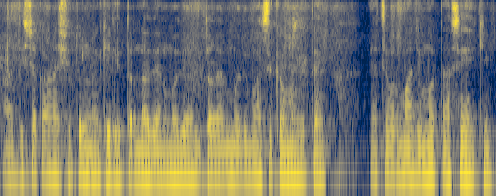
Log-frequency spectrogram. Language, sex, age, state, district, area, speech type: Marathi, male, 18-30, Maharashtra, Satara, urban, spontaneous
